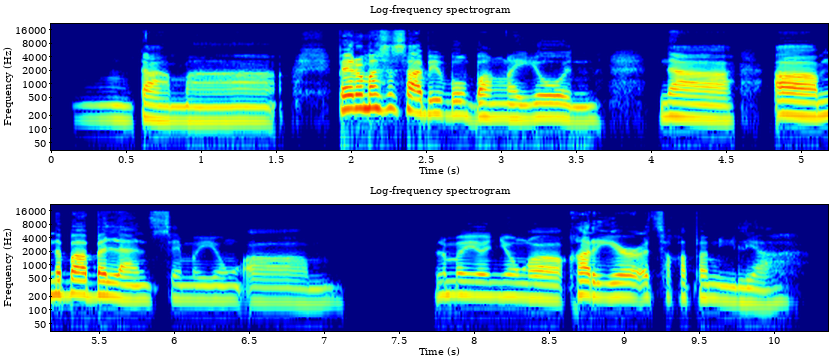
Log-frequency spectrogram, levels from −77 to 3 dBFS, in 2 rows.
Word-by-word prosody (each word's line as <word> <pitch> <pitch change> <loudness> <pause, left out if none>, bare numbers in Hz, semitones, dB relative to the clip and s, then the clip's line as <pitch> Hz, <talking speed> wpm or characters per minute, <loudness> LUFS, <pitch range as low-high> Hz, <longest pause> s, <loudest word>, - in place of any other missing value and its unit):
Hmm, 165 -1 -14
tama. 155 -3 -2 1.0
Pero 285 +1 +9
masasabi 255 -7 +4
mo 205 -3 -4
ba 190 -1 0
ngayon 175 -3 -3 0.3
na, 180 -4 +1 0.3
um, 200 -2 +6
nababalanse 205 -5 +1
mo 175 - -12
yung, 170 0 -11
um, 155 -2 -11 0.8
alam 210 +1 -8
mo 220 - -4
'yon 205 -1 -5
yung, 200 -1 -7
ah, 180 -2 -1
career 195 -3 0
at 185 - -6
saka 195 - -10
pamilya? 155 -5 -10
185 Hz, 125 wpm, -22 LUFS, 165-205 Hz, 1.0 s, Pero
